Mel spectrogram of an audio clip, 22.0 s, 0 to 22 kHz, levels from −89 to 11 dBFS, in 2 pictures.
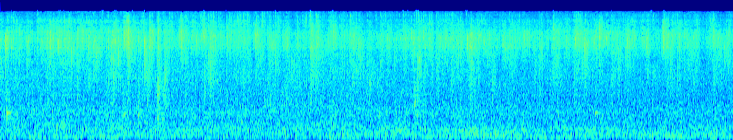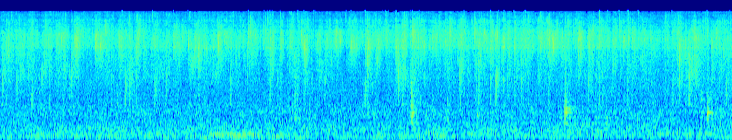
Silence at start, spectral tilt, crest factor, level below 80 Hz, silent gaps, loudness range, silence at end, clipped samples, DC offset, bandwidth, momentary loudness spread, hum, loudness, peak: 0 s; 0.5 dB/octave; 22 dB; -56 dBFS; none; 2 LU; 0 s; under 0.1%; under 0.1%; 17 kHz; 3 LU; none; -26 LUFS; -8 dBFS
